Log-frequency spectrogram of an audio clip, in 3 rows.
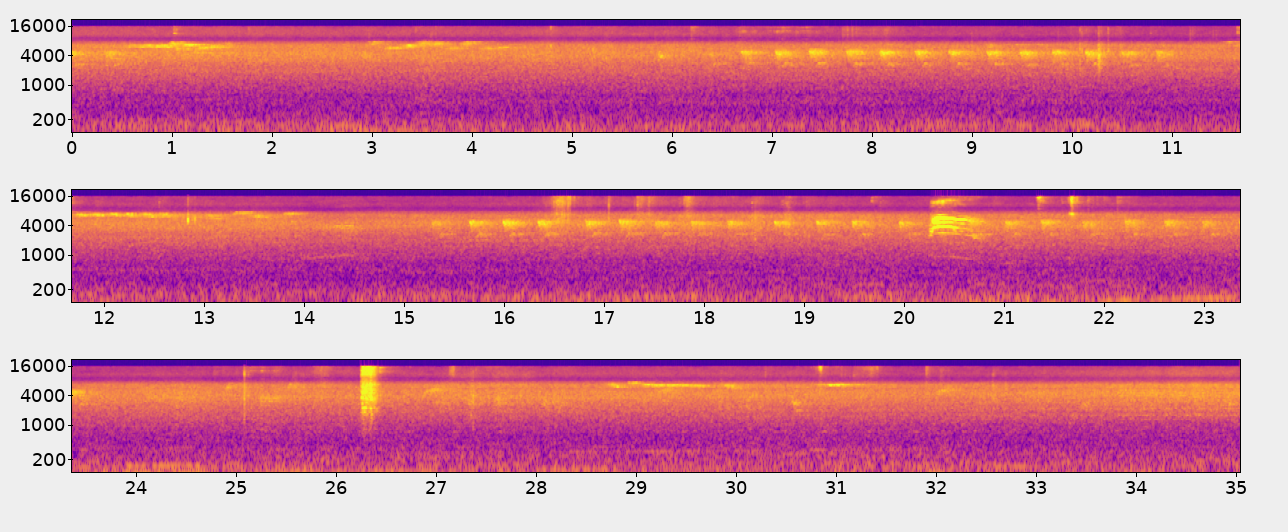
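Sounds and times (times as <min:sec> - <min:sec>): bird chirping: 0:15.4 - 0:22.8
short loud bird cry: 0:20.2 - 0:20.9.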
